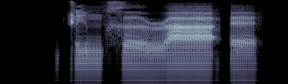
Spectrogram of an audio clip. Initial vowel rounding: unrounded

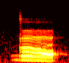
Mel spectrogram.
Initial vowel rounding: rounded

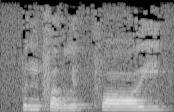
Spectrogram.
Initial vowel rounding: unrounded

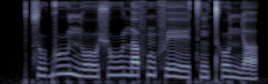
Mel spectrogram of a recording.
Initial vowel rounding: rounded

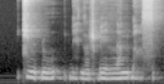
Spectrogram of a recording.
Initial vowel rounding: rounded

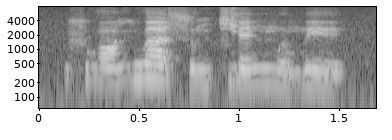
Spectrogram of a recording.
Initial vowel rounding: unrounded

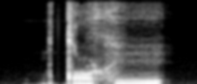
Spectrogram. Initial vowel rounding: rounded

